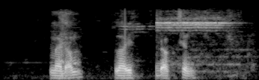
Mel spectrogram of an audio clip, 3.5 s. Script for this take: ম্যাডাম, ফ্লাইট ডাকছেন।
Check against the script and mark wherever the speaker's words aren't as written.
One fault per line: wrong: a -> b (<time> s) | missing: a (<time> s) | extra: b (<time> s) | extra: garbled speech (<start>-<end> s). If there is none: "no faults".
no faults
